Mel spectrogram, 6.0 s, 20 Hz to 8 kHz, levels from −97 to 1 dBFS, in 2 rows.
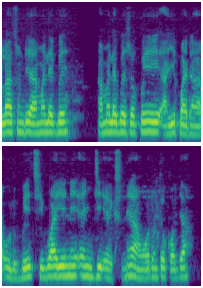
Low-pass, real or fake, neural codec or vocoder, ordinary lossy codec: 7.2 kHz; fake; vocoder, 44.1 kHz, 128 mel bands every 256 samples, BigVGAN v2; none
